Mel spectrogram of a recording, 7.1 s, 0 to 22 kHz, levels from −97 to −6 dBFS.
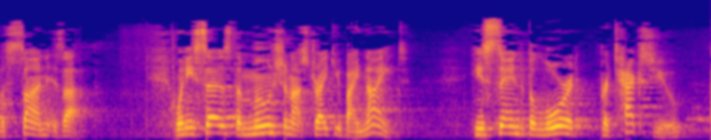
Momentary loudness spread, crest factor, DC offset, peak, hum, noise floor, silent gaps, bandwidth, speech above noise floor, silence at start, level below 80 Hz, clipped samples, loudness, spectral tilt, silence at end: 12 LU; 20 dB; under 0.1%; -2 dBFS; none; -57 dBFS; none; 12 kHz; 35 dB; 0 s; -74 dBFS; under 0.1%; -21 LUFS; -3 dB/octave; 0.1 s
